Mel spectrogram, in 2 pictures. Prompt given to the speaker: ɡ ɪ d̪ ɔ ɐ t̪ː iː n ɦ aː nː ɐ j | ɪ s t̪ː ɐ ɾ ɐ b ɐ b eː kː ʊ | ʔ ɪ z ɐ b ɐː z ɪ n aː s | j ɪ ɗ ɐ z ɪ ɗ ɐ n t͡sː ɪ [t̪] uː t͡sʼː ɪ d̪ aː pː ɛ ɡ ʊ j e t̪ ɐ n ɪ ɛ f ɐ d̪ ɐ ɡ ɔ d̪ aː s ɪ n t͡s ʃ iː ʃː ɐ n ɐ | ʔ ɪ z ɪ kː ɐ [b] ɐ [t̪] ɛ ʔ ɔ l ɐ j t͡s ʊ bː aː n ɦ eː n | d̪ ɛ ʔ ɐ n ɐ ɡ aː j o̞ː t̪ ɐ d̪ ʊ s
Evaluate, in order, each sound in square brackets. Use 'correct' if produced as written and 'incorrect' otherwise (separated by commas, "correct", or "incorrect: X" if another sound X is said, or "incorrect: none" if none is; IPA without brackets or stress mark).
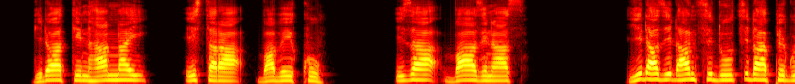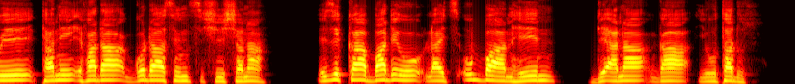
incorrect: d̪, correct, incorrect: d̪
